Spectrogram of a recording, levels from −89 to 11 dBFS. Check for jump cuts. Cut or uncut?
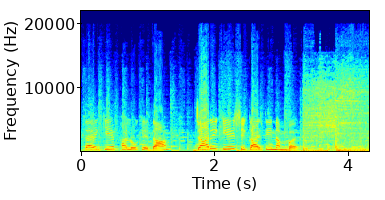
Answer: uncut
